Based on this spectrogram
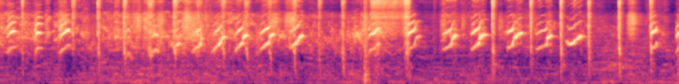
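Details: Cockatiel that replies to sounds gives rapid bursts of short, upward-sweeping chirps, several a second, grouped in quick runs separated by sharp clicks and brief pauses.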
